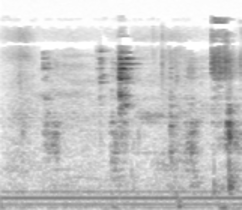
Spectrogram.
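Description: Steady low hum with two faint clicks, one about a second in and one near the end.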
